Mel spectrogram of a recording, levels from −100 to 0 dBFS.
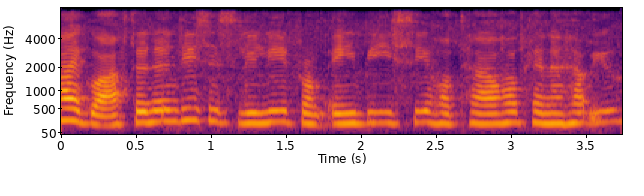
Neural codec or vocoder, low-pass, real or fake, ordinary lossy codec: vocoder, 22.05 kHz, 80 mel bands, HiFi-GAN; 7.2 kHz; fake; none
